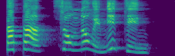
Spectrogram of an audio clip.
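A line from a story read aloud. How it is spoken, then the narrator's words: Shouting. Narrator (French): cria Miss Denel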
